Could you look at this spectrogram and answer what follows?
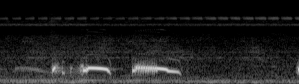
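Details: Spotted dove heard in the forest, calling a rival as a trapping lure; one phrase: a soft lead-in, a clipped note, then two drawn-out mellow coos sagging at their ends, over a faint steady high hum.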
